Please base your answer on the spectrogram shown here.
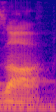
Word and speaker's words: za: if you're curious yes it's pronounced za or at least something close to that it's not do um it's uh yeah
